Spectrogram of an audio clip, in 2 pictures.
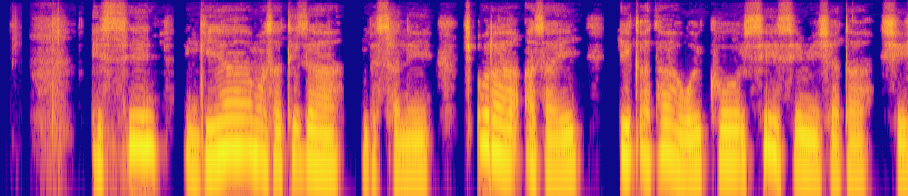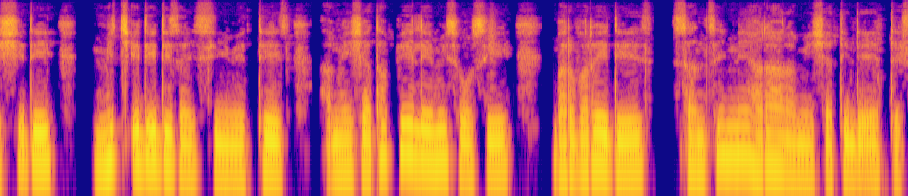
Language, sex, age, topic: Gamo, male, 25-35, agriculture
